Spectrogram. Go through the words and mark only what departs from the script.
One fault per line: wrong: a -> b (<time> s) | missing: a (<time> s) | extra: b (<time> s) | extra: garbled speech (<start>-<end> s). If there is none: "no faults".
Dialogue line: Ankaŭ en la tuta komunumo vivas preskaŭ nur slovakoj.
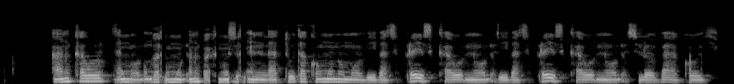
extra: garbled speech (1.1-2.5 s)
extra: vivas preskaŭ nur (5.0 s)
